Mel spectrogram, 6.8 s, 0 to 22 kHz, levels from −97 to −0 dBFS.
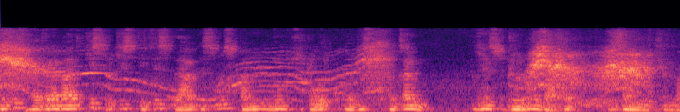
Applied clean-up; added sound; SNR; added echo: none; Hiss; 4 dB; reverberation time 0.2 s.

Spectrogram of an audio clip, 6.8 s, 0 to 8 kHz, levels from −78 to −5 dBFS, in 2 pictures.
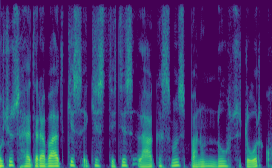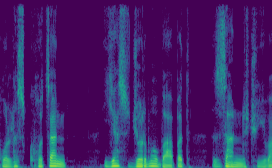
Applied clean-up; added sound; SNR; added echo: none; none; none; none.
